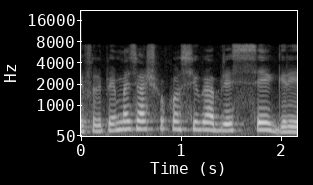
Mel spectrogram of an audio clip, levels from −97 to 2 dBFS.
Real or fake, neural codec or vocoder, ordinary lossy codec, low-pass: real; none; none; 7.2 kHz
